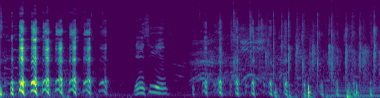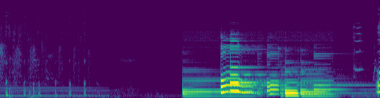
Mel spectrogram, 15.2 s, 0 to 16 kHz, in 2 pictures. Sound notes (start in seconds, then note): 0.0 audience laughing; 0.0 laughing; 3.6 laughs; 3.8 audience cheering and applauding; 11.2 guitar strumming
